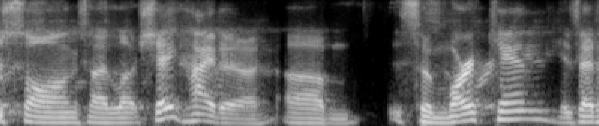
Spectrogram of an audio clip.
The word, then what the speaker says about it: Samarkand: Shanghai to Samarkand. Is that how you say it? Samarkand? Oh, Samarkand, yeah.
